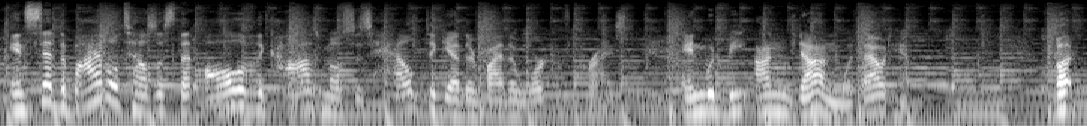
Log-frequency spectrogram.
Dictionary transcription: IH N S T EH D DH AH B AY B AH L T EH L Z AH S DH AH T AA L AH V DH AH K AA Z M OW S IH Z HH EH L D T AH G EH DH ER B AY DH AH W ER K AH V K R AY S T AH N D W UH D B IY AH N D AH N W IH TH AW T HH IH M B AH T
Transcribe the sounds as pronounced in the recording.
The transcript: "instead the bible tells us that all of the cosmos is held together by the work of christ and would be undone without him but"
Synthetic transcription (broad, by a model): IH N S T EH D DH AH B AY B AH L T EH L Z AH S DH AH T AA L AH V DH AH K AA Z M OW S IH Z HH EH L D T AH G EH DH ER B AY DH AH W ER K AH V K R AY S T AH N W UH D B IY AH N D AH N W IH TH AW T HH IH M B AH T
